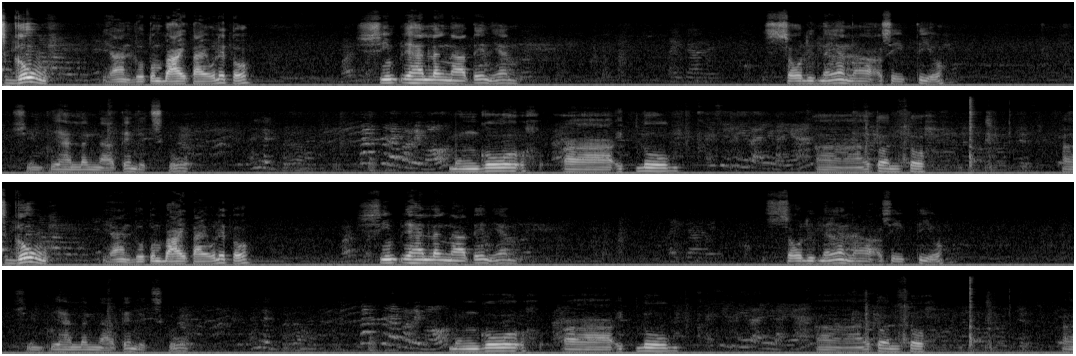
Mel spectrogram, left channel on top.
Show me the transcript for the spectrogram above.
go. Yan, lutong bahay tayo ulit oh. Simplihan lang natin yan. Solid na yan mga ka-safety oh. Simplihan lang natin, let's go. Munggo, itlog, ito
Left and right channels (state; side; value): normal; both; correlation 0.82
